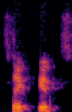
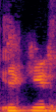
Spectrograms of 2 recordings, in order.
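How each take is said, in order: First: The first vowel sits between 'ee' and 'eh'. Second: The first vowel sounds like a full 'ee'. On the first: The speaker calls it right. "দুইটার মাঝামাঝি।" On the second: The speaker calls it wrong. "একেবারে ই না"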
